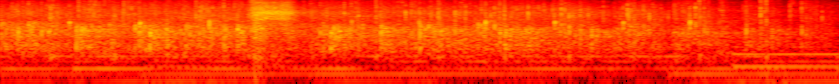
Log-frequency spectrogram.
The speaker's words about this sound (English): Yeah, you can clap. Go ahead.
